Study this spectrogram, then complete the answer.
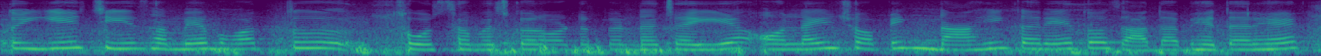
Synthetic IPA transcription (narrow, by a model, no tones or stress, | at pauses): t̪ojeːt͡ʃiːzɦɐmẽbɔɦɔt̪soːt͡ʃsɐməd͡ʒʱkɐɾɔːɾɖəɾkɐɾnat͡ʃaːɦieʔɔːnlaːɪnʃɔːpɪ̃ŋɡnaɦikɐɾẽt̪ozjaːd̪abɛɦt̪əɾɦɛː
